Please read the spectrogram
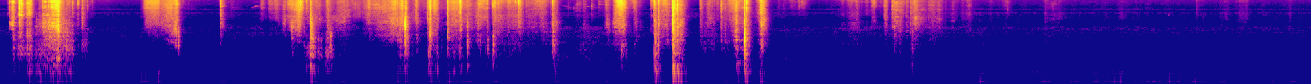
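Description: Sheets of paper being handled, slid and shuffled over a cutting mat, with a clear acrylic ruler moved and set down among them: irregular rustles and light knocks for about twelve seconds, then only faint shuffling.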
